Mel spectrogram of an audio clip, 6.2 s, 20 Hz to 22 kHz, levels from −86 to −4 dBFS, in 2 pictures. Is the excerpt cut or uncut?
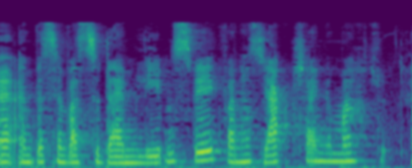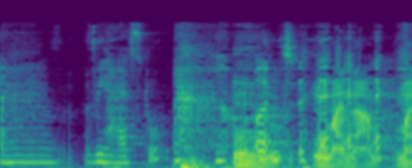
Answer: cut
